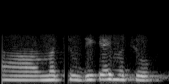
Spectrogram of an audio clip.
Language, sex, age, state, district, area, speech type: Manipuri, female, 30-45, Manipur, Thoubal, rural, conversation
